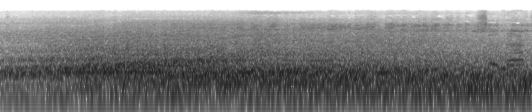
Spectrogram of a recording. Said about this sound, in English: A coal truck. It's about to pass through the gate leading to your homeland.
